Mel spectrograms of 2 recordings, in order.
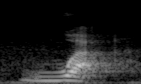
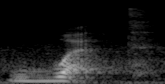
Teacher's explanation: Produced consonant sounds when the back part of the tongue contacts the soft palate or velum and lips come close each other. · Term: Labiovelar sound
